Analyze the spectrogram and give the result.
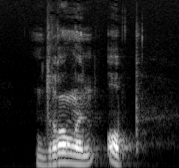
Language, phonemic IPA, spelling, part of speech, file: Dutch, /ˈdrɔŋə(n) ˈɔp/, drongen op, verb, Nl-drongen op.ogg
- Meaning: inflection of opdringen: 1. plural past indicative 2. plural past subjunctive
